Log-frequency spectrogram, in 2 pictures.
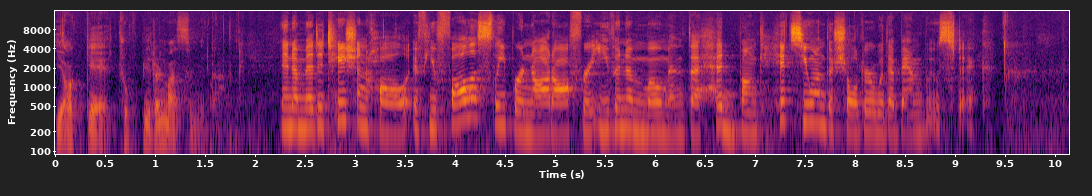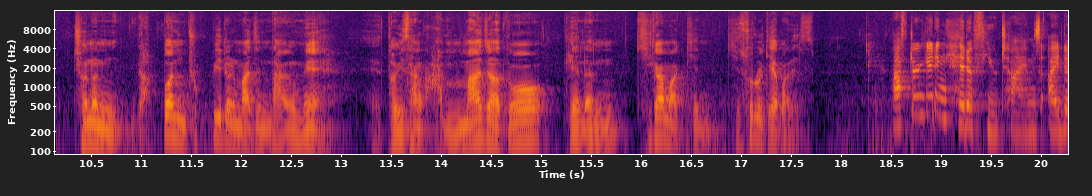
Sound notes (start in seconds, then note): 10.0 speaking Korean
